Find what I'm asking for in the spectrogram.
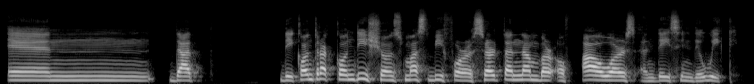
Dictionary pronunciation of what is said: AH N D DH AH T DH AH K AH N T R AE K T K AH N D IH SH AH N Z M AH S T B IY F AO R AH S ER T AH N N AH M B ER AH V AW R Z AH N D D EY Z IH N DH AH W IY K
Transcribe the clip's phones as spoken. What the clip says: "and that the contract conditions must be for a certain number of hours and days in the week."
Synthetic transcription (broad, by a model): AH N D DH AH T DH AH K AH N T R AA K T K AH N D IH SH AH N S M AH S T B IY F AO R AH S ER T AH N N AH M B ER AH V AW R S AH N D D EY S IH N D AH W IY K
